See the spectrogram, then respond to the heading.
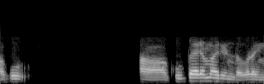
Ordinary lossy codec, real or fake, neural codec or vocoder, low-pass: none; fake; vocoder, 44.1 kHz, 128 mel bands every 512 samples, BigVGAN v2; 3.6 kHz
